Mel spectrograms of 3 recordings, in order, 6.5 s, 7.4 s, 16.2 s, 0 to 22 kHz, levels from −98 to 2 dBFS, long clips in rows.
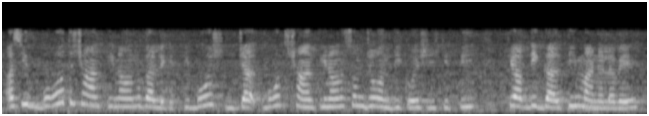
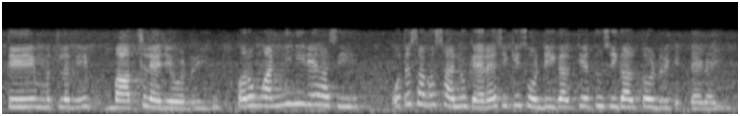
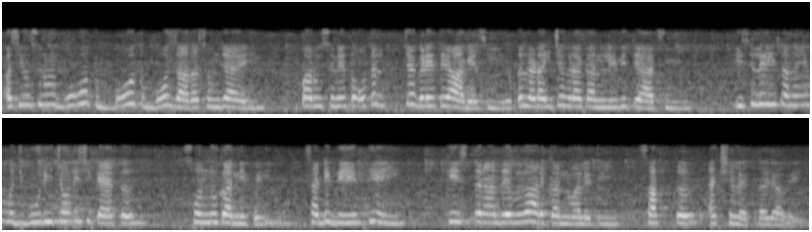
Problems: constant background noise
